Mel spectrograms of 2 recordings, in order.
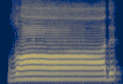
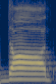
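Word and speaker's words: ض: তো সেই অবস্থায় আপনাকে উচ্চারণ করতে হবে রদ, রদ। এটা উচ্চারণ করার সময় খেয়াল রাখবেন জিব্বার আগা উপরে দুই দাঁত বা গোড়ায় যেন না লাগে। অনেকে বলবেন দদ, দদ, এরকম বলা যাবে না।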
